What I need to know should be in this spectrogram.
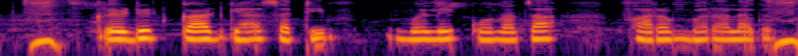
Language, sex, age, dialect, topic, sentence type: Marathi, female, 18-24, Varhadi, banking, question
